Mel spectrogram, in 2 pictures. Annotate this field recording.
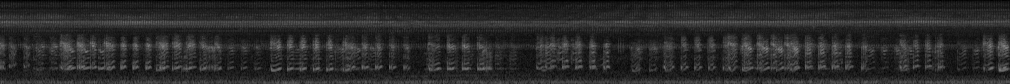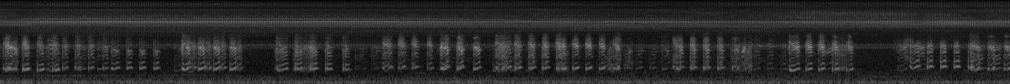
Ecological pool, Frog chirping, Insect sounds, walking In Bed and Breakfasts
